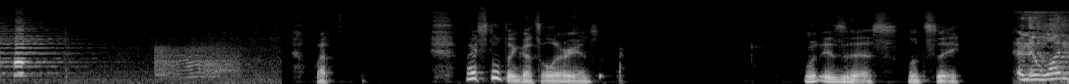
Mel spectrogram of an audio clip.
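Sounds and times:
fart sound played as Tesla car horn: 1.5s - 2.6s
speech: 3.2s - 3.4s, 4.6s - 6.3s, 8.0s - 10.6s.

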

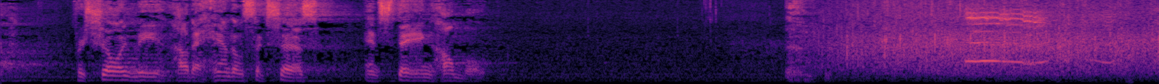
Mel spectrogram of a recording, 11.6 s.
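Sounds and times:
speech: 0.8s - 5.0s
cough: 7.8s - 8.3s
audience clapping: 8.0s - 11.5s.

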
